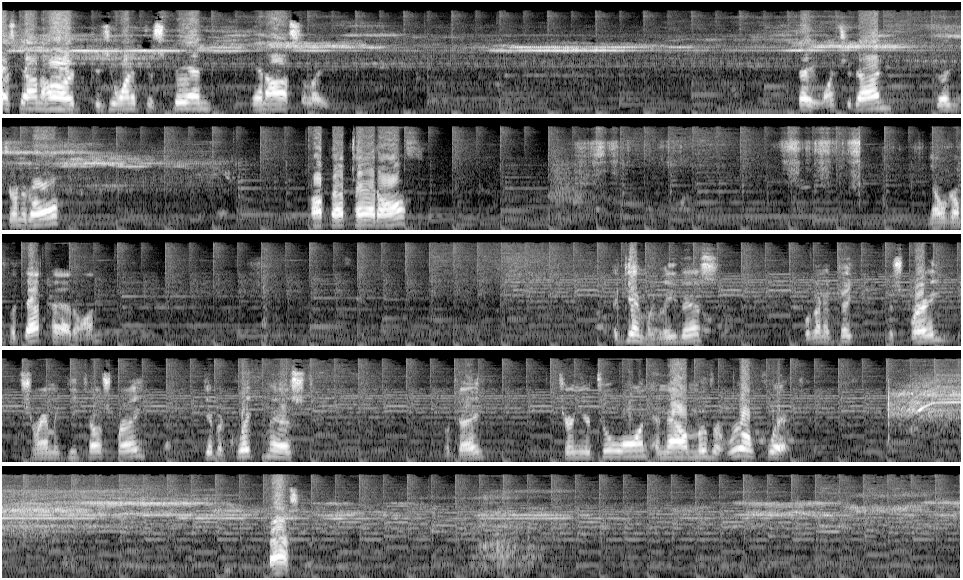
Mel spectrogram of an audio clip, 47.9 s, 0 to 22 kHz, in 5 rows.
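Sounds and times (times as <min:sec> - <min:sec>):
polisher motor whine: 0:00.0 - 0:14.4, 0:36.2 - 0:47.9
background music with beat: 0:00.0 - 0:47.9
velcro pad rasping scrapes: 0:17.4 - 0:18.3.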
